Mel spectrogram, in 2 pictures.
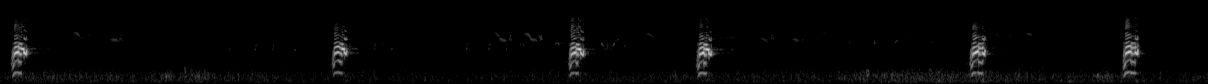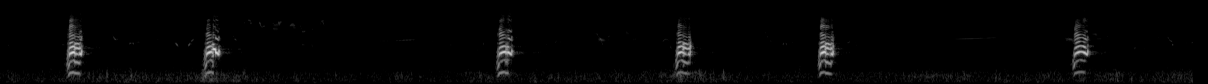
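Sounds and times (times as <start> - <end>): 
pied avocet calling: 0.1 - 0.4, 3.3 - 3.6, 5.6 - 6.1, 7.0 - 7.4, 9.7 - 10.0, 12.7 - 13.0, 14.1 - 14.5, 17.0 - 17.4, 20.2 - 20.6, 22.8 - 23.1.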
